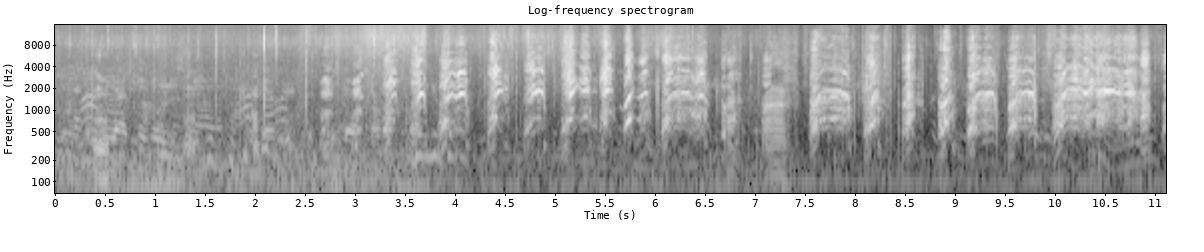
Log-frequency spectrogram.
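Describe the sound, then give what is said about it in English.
A little pig, tethered in the bushes while people gather around, squeals over and over in sharp, high-pitched bursts, loud, with grunts mixed in and people's voices murmuring in the background. “It was a little pig, the son of Yabon, tethered at first in the bushes while people gathered around.”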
